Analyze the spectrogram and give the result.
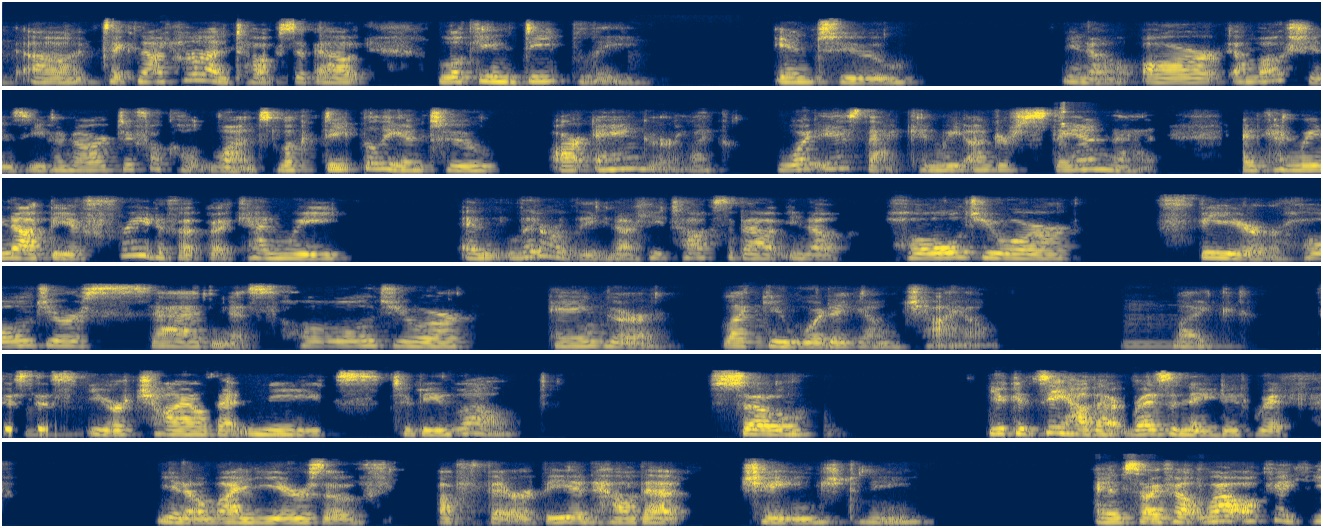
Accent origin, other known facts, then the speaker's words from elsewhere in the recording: United States; I am a Western, I'm an American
